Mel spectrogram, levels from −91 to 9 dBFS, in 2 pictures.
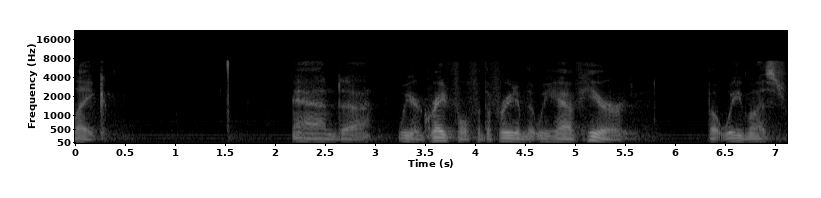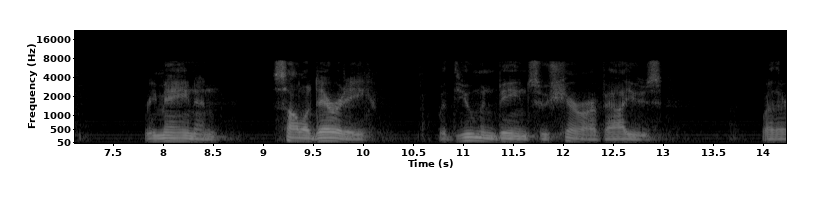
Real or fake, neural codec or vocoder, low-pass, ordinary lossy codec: real; none; 7.2 kHz; Opus, 64 kbps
